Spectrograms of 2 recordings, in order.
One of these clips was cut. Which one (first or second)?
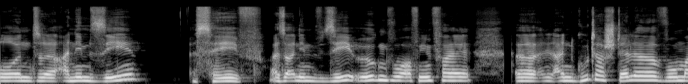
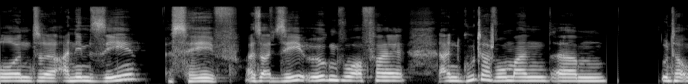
second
